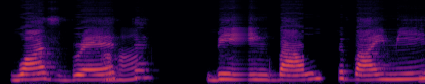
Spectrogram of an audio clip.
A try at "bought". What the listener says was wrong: But being bought, bought, not bowed. It's not ow, it's ah. Bought, taught, fought, bought.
